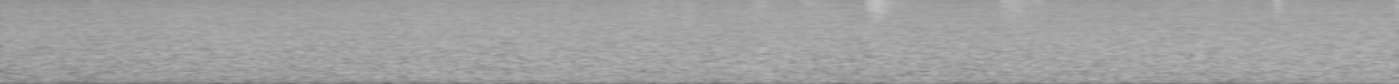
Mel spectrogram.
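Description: Steady rush of fast-flowing river water, an even, unbroken roar with a few brief higher splashes.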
